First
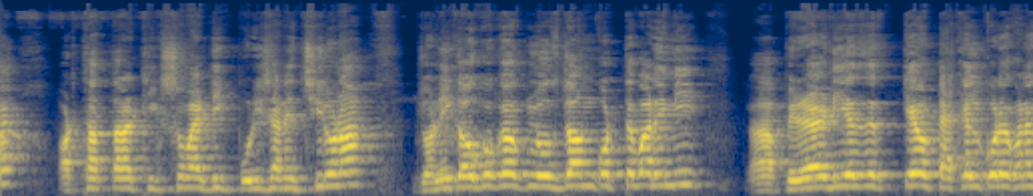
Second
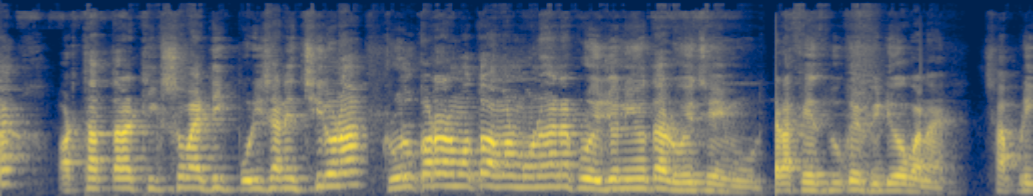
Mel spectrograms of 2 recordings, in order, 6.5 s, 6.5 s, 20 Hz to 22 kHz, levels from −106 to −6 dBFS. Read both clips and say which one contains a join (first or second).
second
